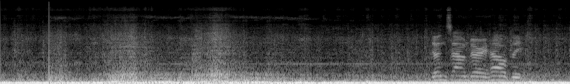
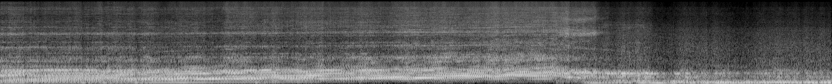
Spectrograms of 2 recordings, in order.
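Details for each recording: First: 1953 truck with LS swap on Holley EFI, after a new tune file was built from scratch: loud, deep V8 idle with a lumpy, uneven beat; misfiring, running on seven of eight cylinders, cause not yet found. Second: 1953 truck with LS swap and Holley EFI, after fixing an unusual EFI problem: clean, even pull with tone climbing smoothly through the revs, then a crisp lift-off; normal engine under load on all eight cylinders.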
